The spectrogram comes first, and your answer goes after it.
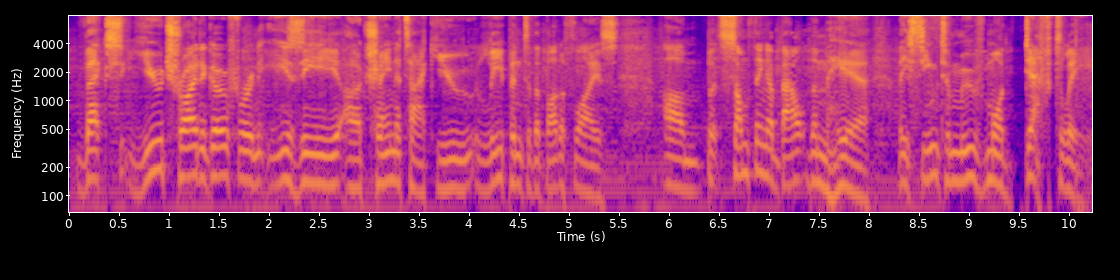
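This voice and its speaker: A man acting as game master, improvising narration and rulings for a tabletop game in deliberate, hesitant phrases. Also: mid-range voice. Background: faint music.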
